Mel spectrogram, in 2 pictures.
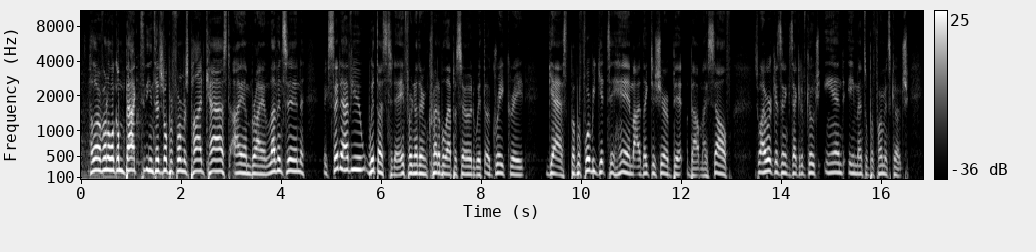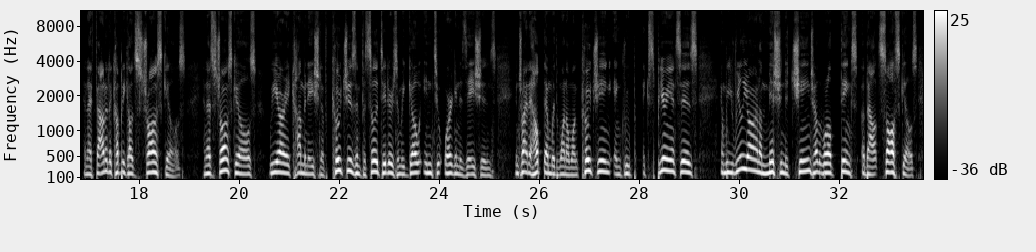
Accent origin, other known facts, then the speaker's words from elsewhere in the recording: Maryland, United States; I grew up in Maryland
